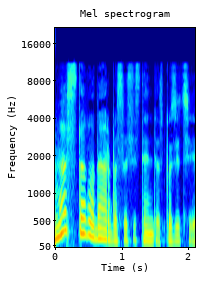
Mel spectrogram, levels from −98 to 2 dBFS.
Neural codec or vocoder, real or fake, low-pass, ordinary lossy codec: autoencoder, 48 kHz, 32 numbers a frame, DAC-VAE, trained on Japanese speech; fake; 14.4 kHz; MP3, 48 kbps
